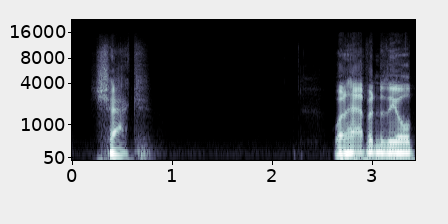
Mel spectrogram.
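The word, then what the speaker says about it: Chaac: And it's not spelled the same. It's C-H-A-A-C. Shack.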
